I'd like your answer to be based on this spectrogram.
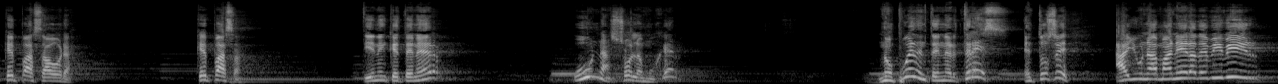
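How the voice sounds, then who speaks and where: A man preaches in a very high, piercingly bright voice, drawing the congregation in with questions and calls to answer. His voice rings through the long reverb of a church hall, with faint music underneath. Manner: call-and-response preaching to congregation. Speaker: pastor. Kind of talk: sermon. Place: church sanctuary.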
